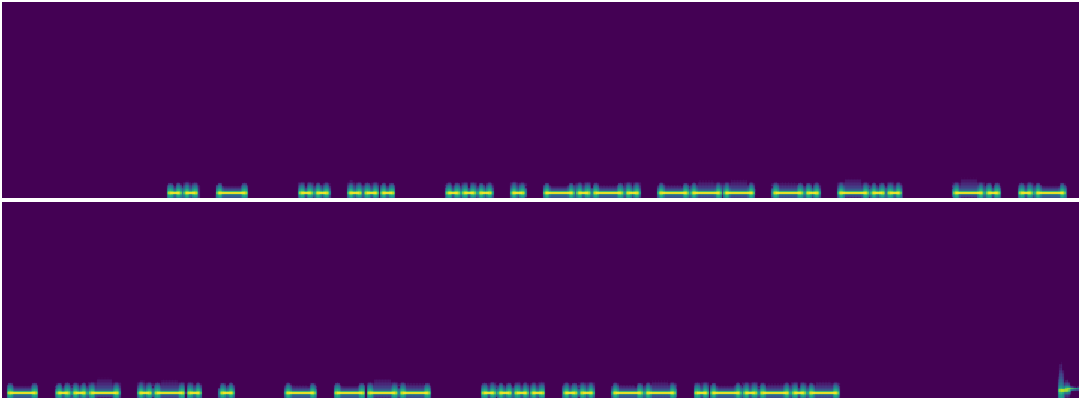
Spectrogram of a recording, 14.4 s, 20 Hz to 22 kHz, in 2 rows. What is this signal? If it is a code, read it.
Morse code, heard as a keyed tone, about 22 wpm, 700 Hz. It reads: IT IS SECOND NATURE TO HIM.
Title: Sentences from Top 600 Words 22wpm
